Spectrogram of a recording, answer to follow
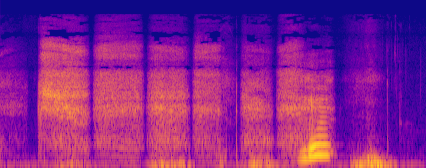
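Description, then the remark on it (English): Heavy, rasping breathing outside a door, about seven loud breaths in a steady rhythm, one turning into a brief voiced groan before a final softer exhale. “He heard breathing outside his door, and he listened.”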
